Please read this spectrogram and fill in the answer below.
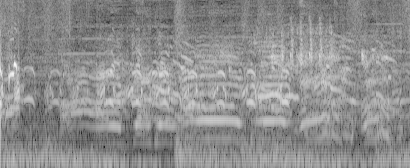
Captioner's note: gulls squawking; Dale screaming; gull screeching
